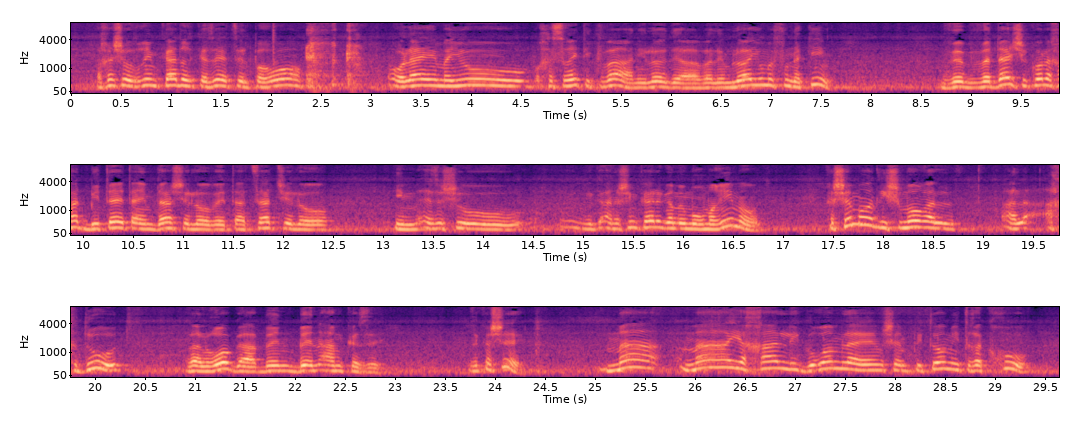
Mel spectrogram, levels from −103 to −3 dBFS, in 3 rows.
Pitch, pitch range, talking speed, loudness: 195 Hz, 175-225 Hz, 115 wpm, -19 LUFS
